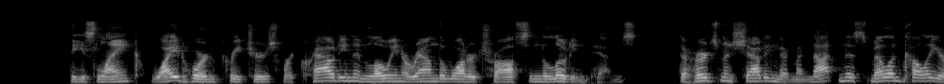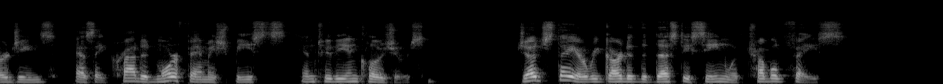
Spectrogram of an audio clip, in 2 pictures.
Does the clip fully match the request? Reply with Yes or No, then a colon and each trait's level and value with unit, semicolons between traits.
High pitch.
No: low, 130 Hz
